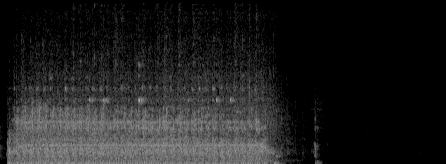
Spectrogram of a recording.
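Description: Brother electric sewing machine running a seam in a steady stitch rhythm for a little under three seconds, then stopping.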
